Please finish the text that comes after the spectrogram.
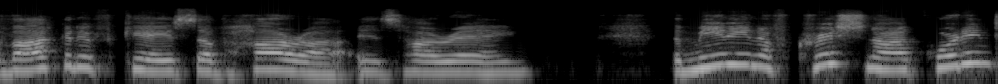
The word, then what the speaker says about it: Hare: hence he is called hari which in the vocative case is pronounced hare or again according to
